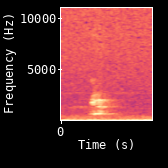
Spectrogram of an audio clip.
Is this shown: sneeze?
no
